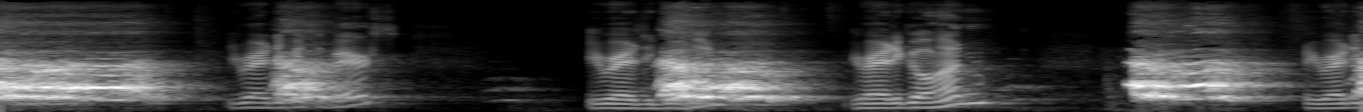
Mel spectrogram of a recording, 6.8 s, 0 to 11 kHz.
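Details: A hunting dog, Rocky, on the opening day of black bear training season in July 2024, gives drawn-out, harmonic bawling calls in bursts of about a second, separated by short gaps of silence.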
